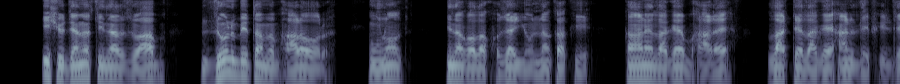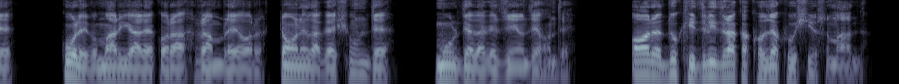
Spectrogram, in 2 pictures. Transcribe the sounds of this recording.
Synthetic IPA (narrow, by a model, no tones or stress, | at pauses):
iːʃud̪ɛːnɔt̪ɪnãɾɛd͡zɐʋaːb | d͡zʊɽ̃bʱit̪amɛ̃bʱaːɭɔːɾ | ʃʊɽ̃ɔ | t̪ɪnãɡɔlːakʰod͡zajʊɦənːakaki | kaːɽ̃ɛlaːɡɛbʱa̰ːɭɛ | laːʈɛlaːɡɛɦãɳɖd̪ɛpʰiːɾd̪ɛ | koːɭebɐmaːɾiaːɭɛkɔɾaɾãːmbɭɛɔɾʈɔːɽ̃ɛlaːɡɛʃʊɽ̃d̪ɛ | mʊɽd̪ɛlaːɡɛd͡zẽːɔ̃d̪ɛɦɔ̰̃ːnd̪ɛ | ɔɾd̪ʊkʰid̪lid̪ɾakakʰod͡zakʰʊʃiɔsɐmaːd̪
